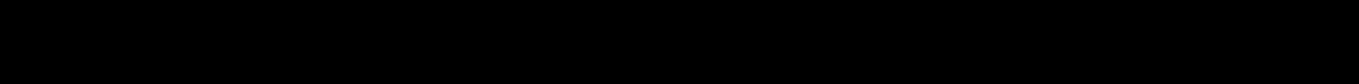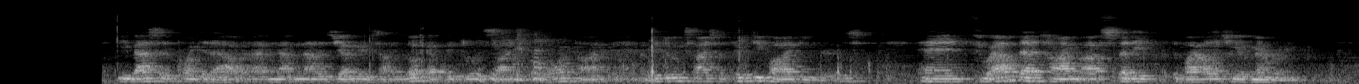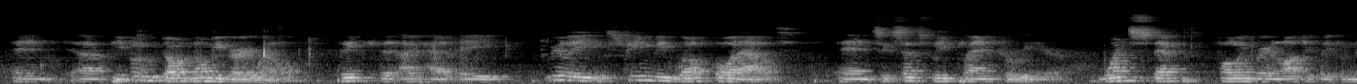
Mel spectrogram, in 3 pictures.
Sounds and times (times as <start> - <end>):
Male speech, man speaking: 14.8 - 22.2, 22.8 - 26.7, 27.3 - 40.7.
